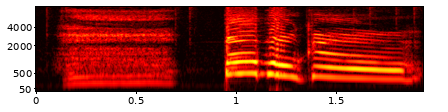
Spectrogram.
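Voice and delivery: high slow drawn-out bubble gum; excited gasp. Pretend. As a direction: gasp then stretch it out. Gasp then excited exclaim.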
